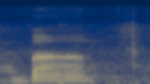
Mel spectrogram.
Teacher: दोनों होठों के तली वाले हिस्से को मिलाकर जुदा करने से अदा होता है बा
